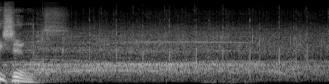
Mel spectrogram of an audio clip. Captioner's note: applause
